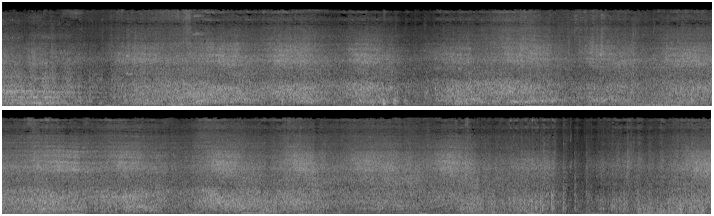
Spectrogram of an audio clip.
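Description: Container freight train wagons rolling past close by: steady wheel-on-rail rumble with the clickety-clack of wheels over rail joints repeating in a regular rhythm.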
